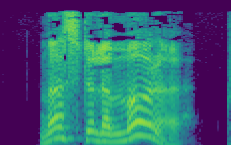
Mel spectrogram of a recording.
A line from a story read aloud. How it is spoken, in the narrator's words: cried Ibelius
